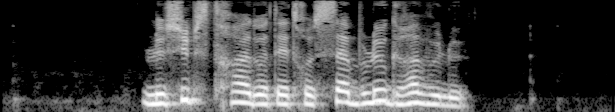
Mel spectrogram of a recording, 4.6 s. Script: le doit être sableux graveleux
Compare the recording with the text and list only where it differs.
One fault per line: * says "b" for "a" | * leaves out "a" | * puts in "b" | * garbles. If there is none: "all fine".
* puts in "substrat"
